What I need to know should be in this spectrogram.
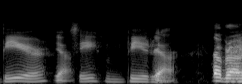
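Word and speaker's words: ビール: But yeah, we got into that because I said biru and I was making fun of myself, but that is how you pronounce beer in Japanese, and Yeah.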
